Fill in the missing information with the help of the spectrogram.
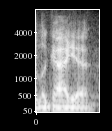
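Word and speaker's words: Legaia: leaya oh gotcha gotcha legaya is how they the they're pronounced their PS one G RPGs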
